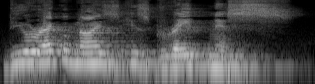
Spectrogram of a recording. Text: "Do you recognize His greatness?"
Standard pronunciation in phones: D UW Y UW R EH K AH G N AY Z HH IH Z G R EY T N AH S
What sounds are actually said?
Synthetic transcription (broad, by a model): D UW Y UW R EH K AH G N AY Z HH IH Z G R EY T N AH S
